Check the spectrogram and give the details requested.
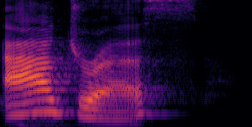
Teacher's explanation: with the stress on the first syllable and an 'A as in cat' sound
